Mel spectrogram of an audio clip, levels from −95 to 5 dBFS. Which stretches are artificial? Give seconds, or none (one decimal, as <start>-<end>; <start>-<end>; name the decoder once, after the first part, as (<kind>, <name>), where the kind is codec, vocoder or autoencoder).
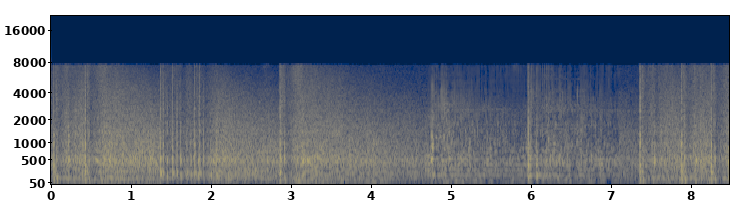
4.7-7.1 (vocoder, BigVGAN v2)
